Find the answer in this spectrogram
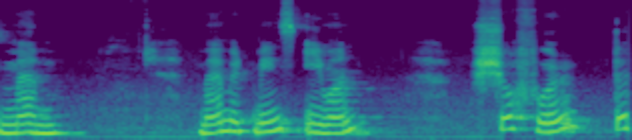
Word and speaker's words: même: Alors, so, elles peuvent devenir représentants, ou même, again don't pronounce it as meme, it is même.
